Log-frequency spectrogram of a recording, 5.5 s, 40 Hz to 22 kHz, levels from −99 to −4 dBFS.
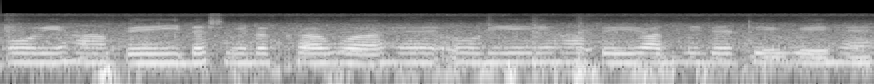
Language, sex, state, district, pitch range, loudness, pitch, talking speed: Hindi, female, Haryana, Rohtak, 125-205 Hz, -16 LUFS, 200 Hz, 165 wpm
